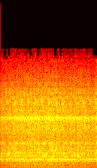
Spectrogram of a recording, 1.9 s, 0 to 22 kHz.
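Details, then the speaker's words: VW T4 AAB diesel van, about 250 km after rebuild, warm idle checked by phone rpm app against spec 850 ±50 rpm: even clatter, steady low idle without hunting; normal idle. "So last idle test, I'm driving it in and we check it again with this is quite nice reading now."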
